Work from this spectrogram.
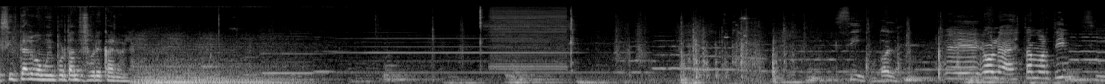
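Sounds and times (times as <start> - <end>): soft background music: 1.3 - 11.0
electric doorbell buzzer: 3.3 - 5.9.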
